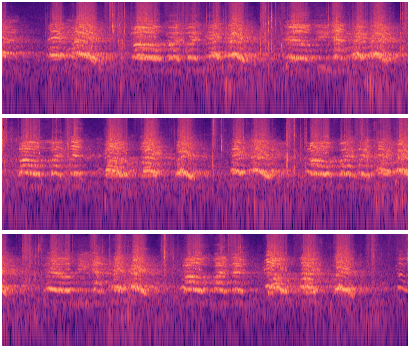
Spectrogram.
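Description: A group of cheerleaders and young girls chanting a cheer together, shouting in a steady rhythm of roughly one shout a second.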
